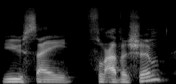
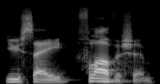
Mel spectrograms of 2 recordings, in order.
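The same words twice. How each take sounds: First: Flaversham with the short A of "cat". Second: Flaversham with a long "ah", as "Flahversham". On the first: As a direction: say Flaversham slowly, first vowel as in "flav". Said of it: "So if you say grass and bath". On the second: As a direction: say Flaversham slowly, first vowel as in "father". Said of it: "If you say grass or bath". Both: Shown as a demonstration.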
